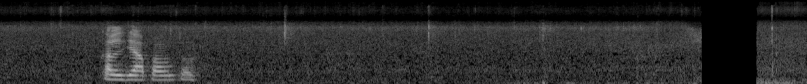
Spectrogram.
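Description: Steady rain falls throughout a day-long downpour, a constant wash of hiss with a brief spoken phrase near the start and a short dropout near the end.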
